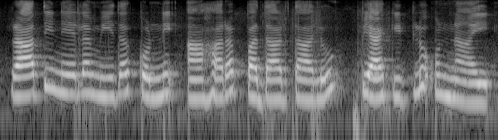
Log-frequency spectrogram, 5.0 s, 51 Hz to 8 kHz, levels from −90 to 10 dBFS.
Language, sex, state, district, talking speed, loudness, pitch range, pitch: Telugu, female, Telangana, Hyderabad, 95 wpm, -16 LUFS, 230-275 Hz, 245 Hz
